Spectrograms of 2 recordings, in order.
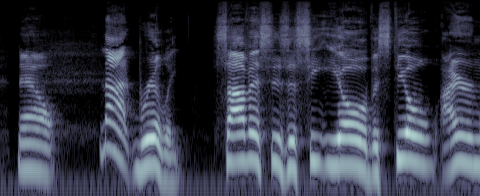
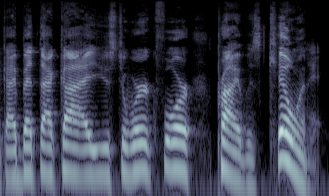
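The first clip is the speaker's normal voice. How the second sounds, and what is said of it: Put-on New York City accent. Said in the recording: “that was my New York City accent. You like that? Or maybe it was my Guyanese accent.”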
